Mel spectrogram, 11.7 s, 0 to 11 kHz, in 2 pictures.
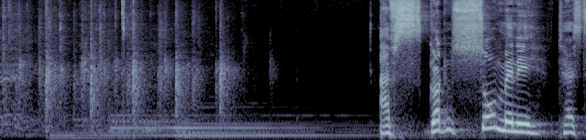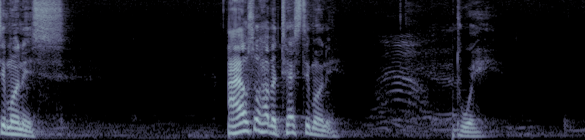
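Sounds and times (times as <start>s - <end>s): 
audience clapping in a steady rhythm: 0.0s - 2.8s
speech: 3.8s - 6.4s, 8.2s - 9.3s, 10.4s - 10.8s.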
